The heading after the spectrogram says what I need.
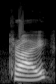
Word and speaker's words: trie: from other tree structures it is not pronounced as tree it is pronounced as try or tries so uh you know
